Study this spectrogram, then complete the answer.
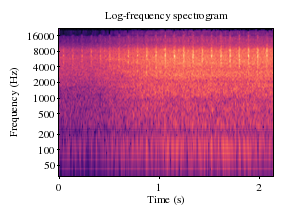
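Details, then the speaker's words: Dodge Ram 1500 Hemi V8 just started after fuel pump relay fix for crank-no-start: cold idle with quick sharp ticking from an exhaust leak at a broken exhaust manifold stud, not a Hemi lifter tick. "y'all hear that chicken noise not a ticking noise ladies and gentlemen that is an exhaust stud"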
